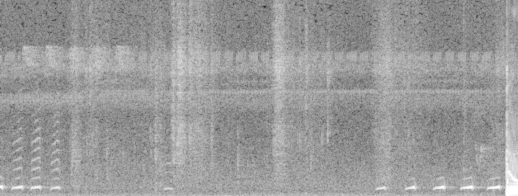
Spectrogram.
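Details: White-eared brown dove: a wild bird approaches and calls back at a decoy bird during trapping, in quick runs of four or five short, low, hollow hoots, with faint hiss and a sharp knock at the end.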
